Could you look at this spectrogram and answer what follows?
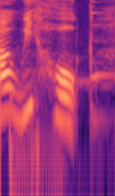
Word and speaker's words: วิหค: เป็น ก็ ไก่ ค่ะ คำ ว่า วิหค คอควาย เป็น ตัว อ่ะ ค่ะ แต่ ออก เสียง ก ไก่ เช่น กัน ค่ะ คำ ว่า เมฆ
